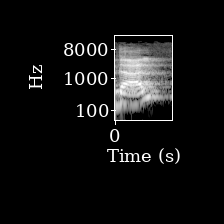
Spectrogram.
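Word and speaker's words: دال: So here is letter dal. How do you say it? The same way like you say, you know, ta, but here you have a little bit force.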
